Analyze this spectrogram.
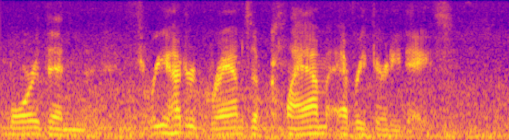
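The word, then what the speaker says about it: Kläm: It's clam. It's another product. It's another product from the games I read. So it's spelled KLAM.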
